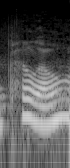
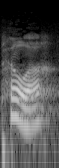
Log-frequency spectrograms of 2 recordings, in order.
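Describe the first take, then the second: First: It is said in a plain accent. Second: It is said in a Texan accent.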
